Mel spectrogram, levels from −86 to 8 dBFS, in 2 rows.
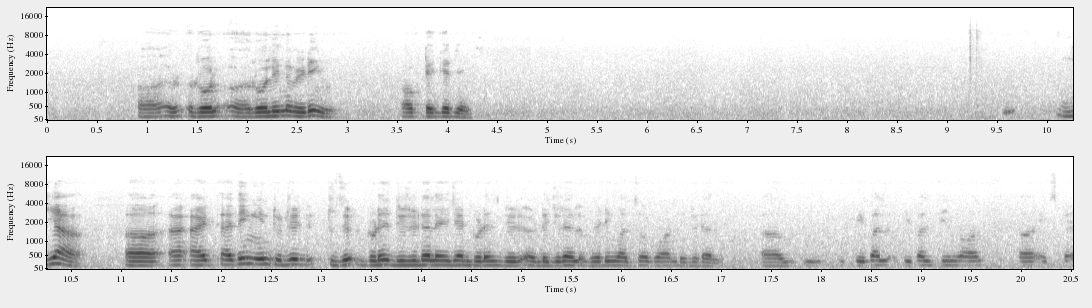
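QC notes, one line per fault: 0.00–0.89, 3.03–3.53 (ending just before "of tech"), 4.43–9.21, 9.87–10.09, 10.81–11.03, 19.79–19.97 (right after "people people think"): comfort noise in place of the background. In each pause the real room noise drops out for a flat, featureless hiss, mostly about 2–3 dB quieter. The likely cause is Opus DTX muting the sender during silence.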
